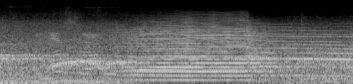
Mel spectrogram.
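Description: A fire truck air horn blasts in a long, steady honk.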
